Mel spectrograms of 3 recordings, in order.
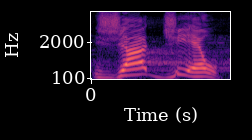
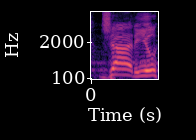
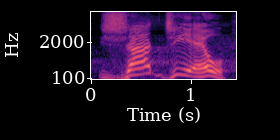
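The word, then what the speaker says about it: Jadhiel: meu nome de nascimento, Jadiel. E para complicar, tem um H entre o D e o I, J-A-D-H-I-E-L. Então você imagina os estrangeiros querendo pronunciar o meu nome, Jaril, até me chamava, ô senhor.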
